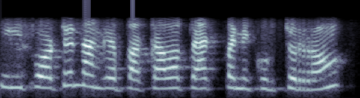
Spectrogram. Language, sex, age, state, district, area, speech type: Tamil, female, 30-45, Tamil Nadu, Dharmapuri, rural, conversation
